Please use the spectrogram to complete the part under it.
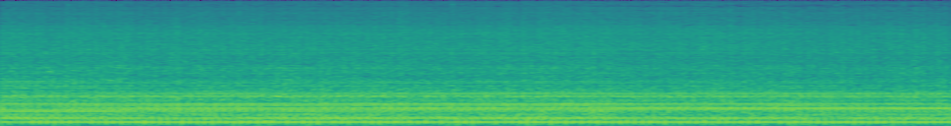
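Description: A single-engine propeller plane drones in cruising flight, heard from inside the cabin.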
